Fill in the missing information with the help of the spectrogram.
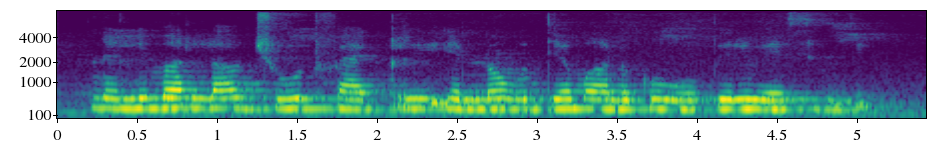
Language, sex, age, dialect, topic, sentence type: Telugu, female, 18-24, Utterandhra, agriculture, statement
